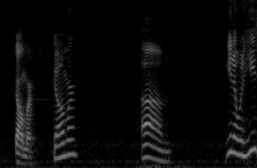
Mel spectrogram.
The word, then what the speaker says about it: Gohmert: Gohmert.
